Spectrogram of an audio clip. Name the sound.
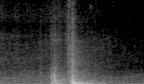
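doors being opened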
